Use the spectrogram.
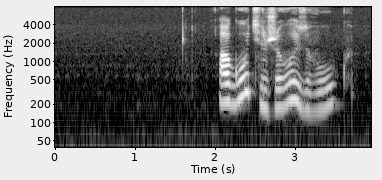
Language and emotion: Russian, neutral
